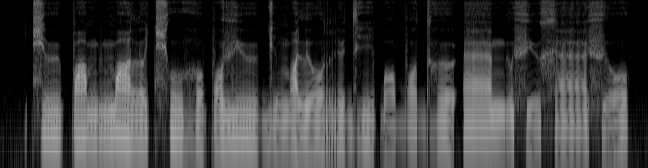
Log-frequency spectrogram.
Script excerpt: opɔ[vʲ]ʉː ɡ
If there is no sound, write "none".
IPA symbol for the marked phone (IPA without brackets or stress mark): vʲ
